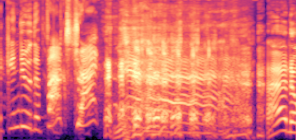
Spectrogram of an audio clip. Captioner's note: laughs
